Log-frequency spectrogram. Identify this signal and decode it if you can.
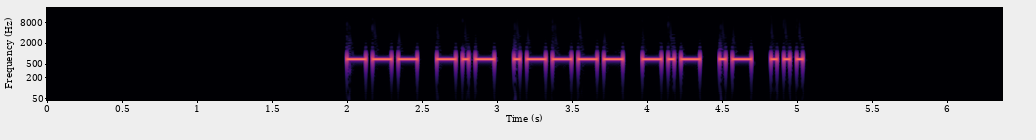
Morse code, heard as a keyed tone, about 28 wpm, 700 Hz. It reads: OK1KAS
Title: DXCC-100 Call Signs - 6 Characters - Repeated 3x - 28wpm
